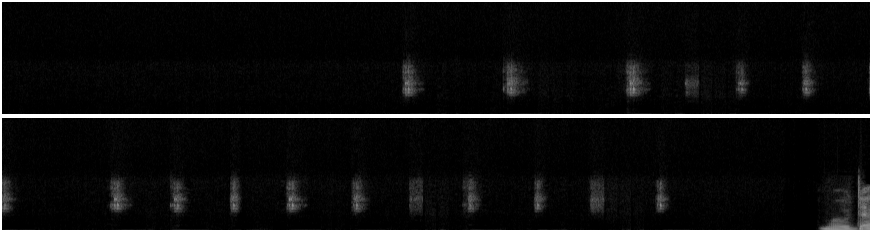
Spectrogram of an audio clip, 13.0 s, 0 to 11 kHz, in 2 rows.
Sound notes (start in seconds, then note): 1.8 silence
